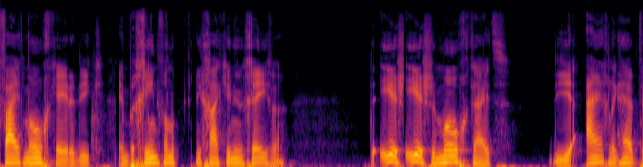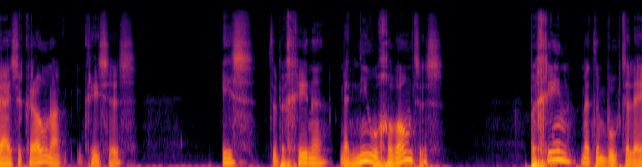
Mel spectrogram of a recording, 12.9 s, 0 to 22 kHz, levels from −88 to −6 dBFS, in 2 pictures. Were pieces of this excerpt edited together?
yes; 6 cuts; at 1.1 s, 1.8 s, 4.0 s, 6.2 s, 9.0 s, 9.7 s

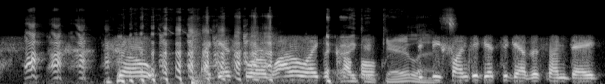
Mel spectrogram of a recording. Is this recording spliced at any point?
yes; 1 cut; at 3.2 s

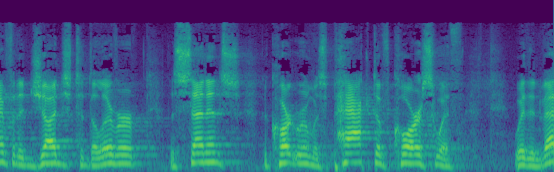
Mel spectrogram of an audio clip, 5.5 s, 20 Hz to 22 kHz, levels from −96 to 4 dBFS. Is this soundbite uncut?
yes; 0 cuts

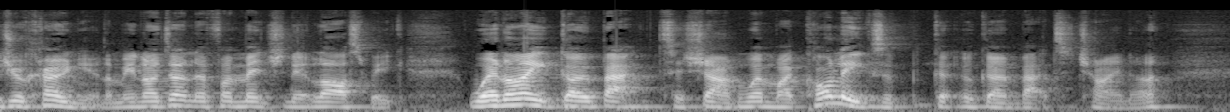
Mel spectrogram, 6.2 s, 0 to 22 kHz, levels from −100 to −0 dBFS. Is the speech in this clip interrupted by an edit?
yes; 1 cut; at 3.7 s

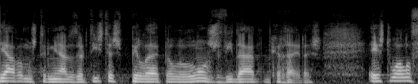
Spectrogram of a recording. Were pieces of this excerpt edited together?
yes; 2 cuts; at 1.6 s, 2.7 s

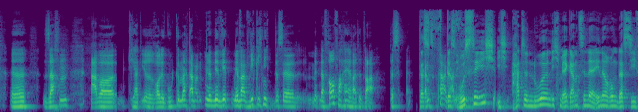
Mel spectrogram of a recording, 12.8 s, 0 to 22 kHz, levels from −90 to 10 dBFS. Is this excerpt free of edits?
no; 3 cuts; at 2.3 s, 5.4 s, 8.2 s

